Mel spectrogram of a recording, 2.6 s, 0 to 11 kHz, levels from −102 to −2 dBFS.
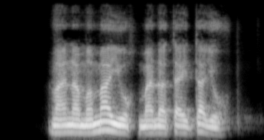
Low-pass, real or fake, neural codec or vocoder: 9.9 kHz; fake; codec, 24 kHz, 0.5 kbps, DualCodec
